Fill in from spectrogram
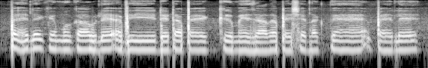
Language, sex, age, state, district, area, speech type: Urdu, male, 18-30, Bihar, Supaul, rural, spontaneous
